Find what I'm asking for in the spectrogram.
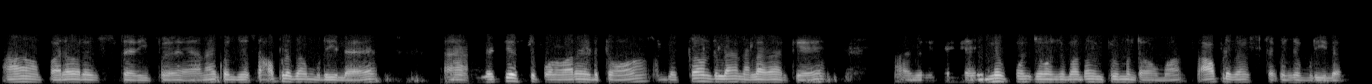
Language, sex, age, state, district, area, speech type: Tamil, male, 30-45, Tamil Nadu, Kallakurichi, rural, conversation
